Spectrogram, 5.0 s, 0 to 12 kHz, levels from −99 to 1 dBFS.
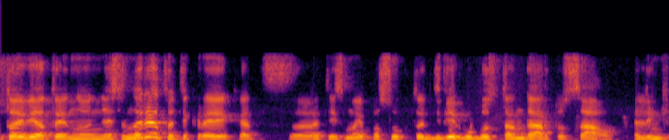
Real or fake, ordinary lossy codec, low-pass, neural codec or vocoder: real; MP3, 96 kbps; 7.2 kHz; none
